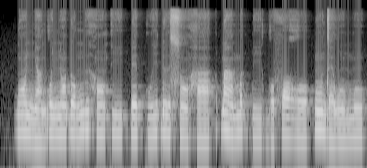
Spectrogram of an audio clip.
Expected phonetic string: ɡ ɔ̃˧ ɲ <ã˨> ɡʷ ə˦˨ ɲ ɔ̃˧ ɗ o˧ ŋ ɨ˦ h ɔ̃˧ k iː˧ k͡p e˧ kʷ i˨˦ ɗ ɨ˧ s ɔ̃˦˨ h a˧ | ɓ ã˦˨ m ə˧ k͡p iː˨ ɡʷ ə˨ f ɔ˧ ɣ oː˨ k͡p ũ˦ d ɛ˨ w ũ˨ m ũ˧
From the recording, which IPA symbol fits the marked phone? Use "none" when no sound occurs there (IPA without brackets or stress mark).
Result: ã˨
